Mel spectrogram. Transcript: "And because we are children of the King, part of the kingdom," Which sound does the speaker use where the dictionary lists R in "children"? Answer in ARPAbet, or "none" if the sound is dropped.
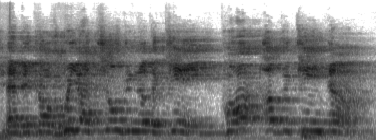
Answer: R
